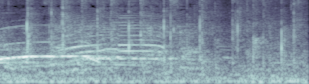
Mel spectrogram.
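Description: A high voice holds a rising, drawn-out note for about a second over fading music, then quieter voices follow.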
